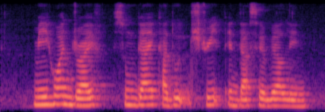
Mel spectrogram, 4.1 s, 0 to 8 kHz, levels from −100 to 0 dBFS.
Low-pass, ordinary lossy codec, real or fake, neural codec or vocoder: 7.2 kHz; none; real; none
